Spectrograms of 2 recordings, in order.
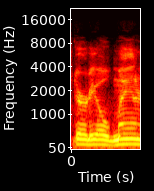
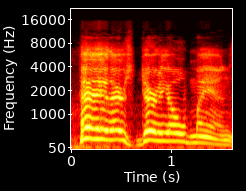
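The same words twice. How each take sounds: First: Said in the usual way. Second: High, slow, drawn-out call of welcome; light up as a regular shows up; happy greeting. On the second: Real, not acted. Spotting a regular viewer in the chat, high slow cheerful greeting.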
